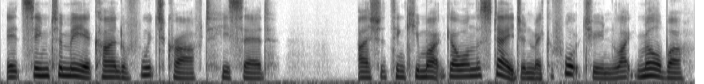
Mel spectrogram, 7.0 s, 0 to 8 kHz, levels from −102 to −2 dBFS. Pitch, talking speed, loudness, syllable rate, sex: 175 Hz, 215 wpm, -16 LUFS, 5.1 syllables/s, female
